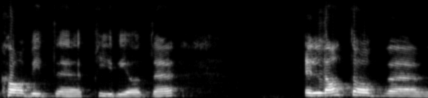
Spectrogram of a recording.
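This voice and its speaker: In an Italian accent, a woman speaks at a medium pitch with fairly even intonation. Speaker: restaurant owner. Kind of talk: panel discussion. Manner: halting.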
